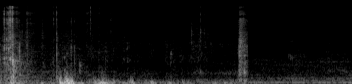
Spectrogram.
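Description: A door latch clicks open.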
